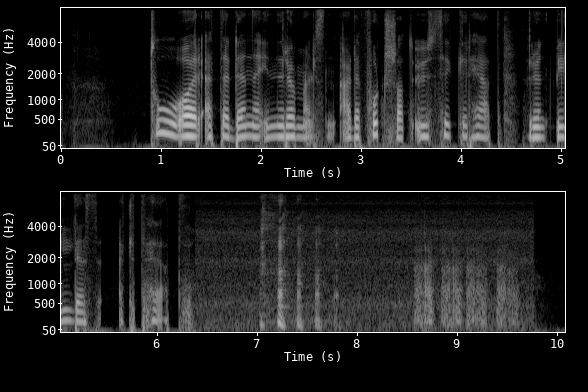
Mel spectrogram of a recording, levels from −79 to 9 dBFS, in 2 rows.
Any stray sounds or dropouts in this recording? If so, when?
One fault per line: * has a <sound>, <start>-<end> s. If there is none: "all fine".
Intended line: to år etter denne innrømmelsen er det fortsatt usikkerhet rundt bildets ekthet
* has a laugh, 7.0-7.9 s
* has a laugh, 8.6-9.6 s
